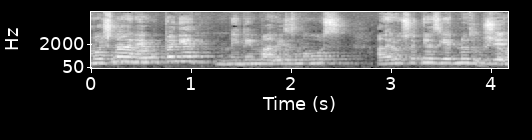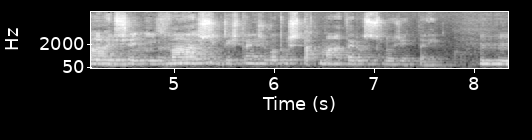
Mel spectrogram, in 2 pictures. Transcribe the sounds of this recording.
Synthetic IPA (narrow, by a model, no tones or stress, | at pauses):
mo̞ʒnaːnɛʔuːpəɲɛmɪnɪmalɪzmus | ʔalɛɾosoɲɛzjɛdnoduʃɛɛdnoduʃɛɲiːzvlaːʃcɡdɪʃt̪ɛnʒɪvot̪uʃt̪akmaːt̪ɛdost̪sloʒɪt̪ɛj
